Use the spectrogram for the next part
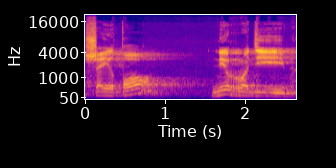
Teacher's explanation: No, huruf ra tu tuan-tuan dan puan-puan. Apabila tuan-tuan masuk ra, tuan-tuan kena ada getaran sikit pada huruf ra tu. Takrir orang panggil.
